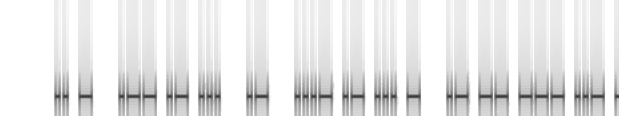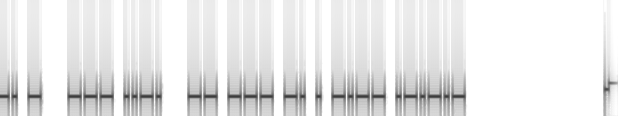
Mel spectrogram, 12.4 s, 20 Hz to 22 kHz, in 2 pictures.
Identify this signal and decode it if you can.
Morse code, heard as a keyed tone, about 30 wpm, 700 Hz. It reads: IT WAS A VAST AMOUNT OF MONEY.
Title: Sentences from Top 1300 Words 30wpm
